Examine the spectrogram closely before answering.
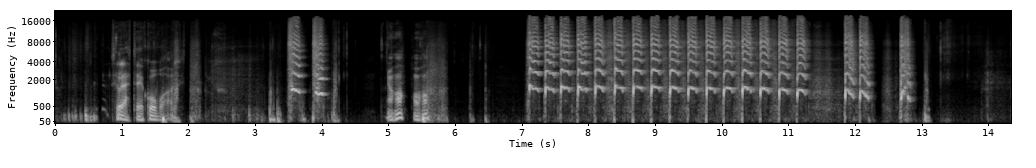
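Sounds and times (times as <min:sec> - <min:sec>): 
speech: 0:00.9 - 0:02.0, 0:05.0 - 0:05.9
shrill squeaky call blown on a plastic strip: 0:03.5 - 0:04.3, 0:07.1 - 0:13.0.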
